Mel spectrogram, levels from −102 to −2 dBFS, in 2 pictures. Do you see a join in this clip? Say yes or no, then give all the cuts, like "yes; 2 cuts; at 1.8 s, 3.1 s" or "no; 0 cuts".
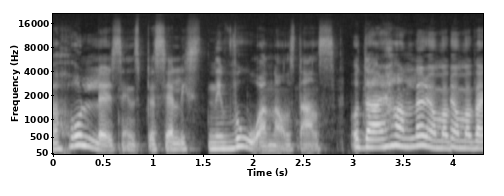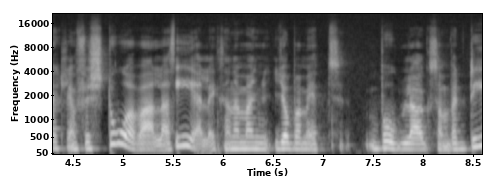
yes; 3 cuts; at 2.9 s, 4.0 s, 5.5 s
